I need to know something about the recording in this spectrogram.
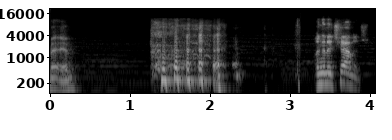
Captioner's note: laughing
